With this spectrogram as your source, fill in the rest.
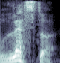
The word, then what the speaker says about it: Leicester: Think about the city Worcester, Worcester, or Leicester, L-E-I-C-E-S-T-E-R, Leicester.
